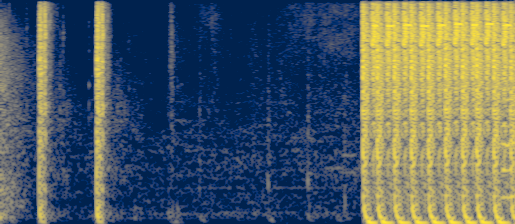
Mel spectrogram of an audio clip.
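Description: Video-game gunfire in PUBG Lite: two sharp isolated shots early on, a few faint distant pops, then a loud sustained burst of rapid automatic fire filling the final second and more.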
